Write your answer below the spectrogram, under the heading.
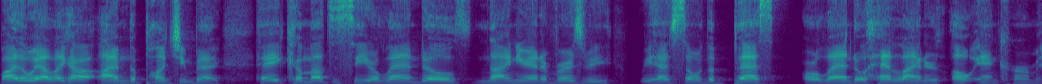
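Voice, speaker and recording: On a very clean recording with a silent background, a high-pitched man speaks with ordinary pitch variation. He goes at a fairly quick pace with hardly any pauses. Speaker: podcast host. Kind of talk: casual banter.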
